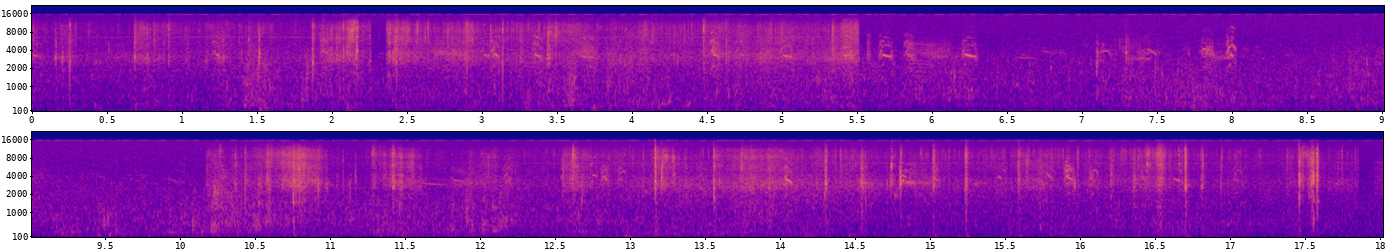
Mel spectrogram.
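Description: A stick scraping and raking hot sand and ash over fish buried in the coals of a fire pit: an irregular run of scrapes and small clicks that thins out for a few seconds in the middle and picks up again after.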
